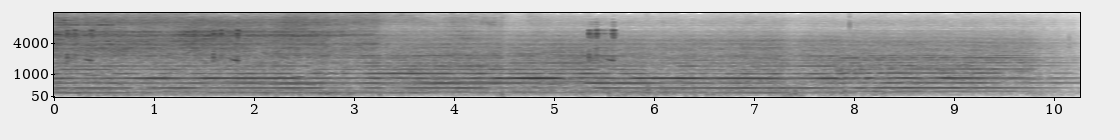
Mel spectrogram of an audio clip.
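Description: Water pouring out of the opened grab bucket of the grab dredger Gosho and splashing into the sea, dying down about three seconds in. Under it, the dredger's crane machinery hums steadily with several fixed tones.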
